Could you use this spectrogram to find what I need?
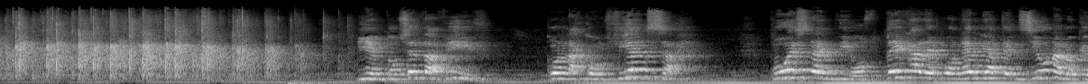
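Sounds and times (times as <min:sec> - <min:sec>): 
loud applause: 0:00.0 - 0:03.6
speech: 0:03.6 - 0:04.8, 0:05.5 - 0:06.9, 0:07.7 - 0:10.8.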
